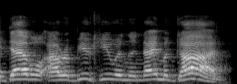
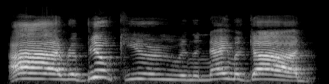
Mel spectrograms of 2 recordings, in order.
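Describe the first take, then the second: First: Said in the usual way. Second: Slow, firm and louder, each word weighted; rebuke without holding back. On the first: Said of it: "be able to be Johnny on the spot and say". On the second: Shown as a demonstration. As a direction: command the devil to leave, slowly. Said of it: "oh, don't even hold back".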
